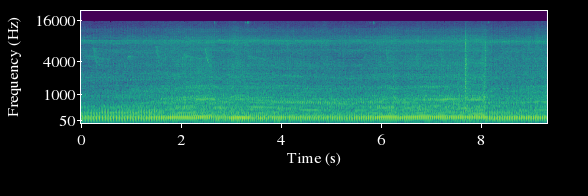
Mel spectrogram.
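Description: Small underbone motorcycle engine running under way, a steady pulsing drone that picks up a little about a second and a half in.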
